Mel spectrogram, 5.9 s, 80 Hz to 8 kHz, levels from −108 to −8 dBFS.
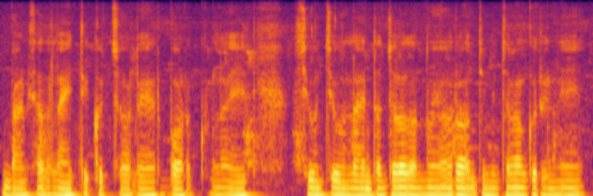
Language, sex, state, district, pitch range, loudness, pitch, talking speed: Chakma, male, Tripura, Dhalai, 100-110 Hz, -17 LUFS, 105 Hz, 190 wpm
